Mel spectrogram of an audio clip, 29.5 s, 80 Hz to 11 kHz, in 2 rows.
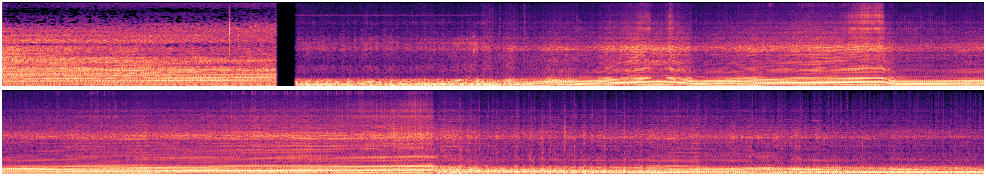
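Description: Cammed 5.7-litre LT1 V8 of a Camaro Z28 at wide-open throttle down the drag strip. Its pitch climbs, drops back twice at the upshifts, then it lifts off about two-thirds in and coasts down. It is running on motor alone: the nitrous did not come on, which the owner puts down to a failing fuel pump.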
